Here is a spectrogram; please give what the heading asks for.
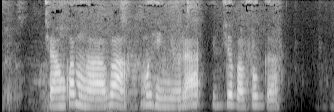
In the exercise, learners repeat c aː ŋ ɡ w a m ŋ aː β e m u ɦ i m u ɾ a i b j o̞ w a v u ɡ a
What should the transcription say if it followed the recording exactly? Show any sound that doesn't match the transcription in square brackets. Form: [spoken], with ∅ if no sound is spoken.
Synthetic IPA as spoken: c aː ŋ ɡ w a m ŋ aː β [a] m u ɦ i [ɲ] u ɾ a i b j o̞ [β] a v u ɡ a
